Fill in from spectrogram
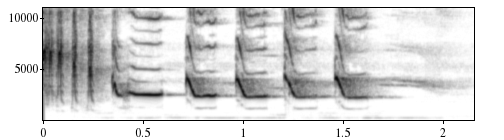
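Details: Active besetan song of a Lemon-bellied White-eye: a fast buzzy stutter leading into five quick, high, ringing notes that each drop steeply in pitch, evenly repeated about four times a second.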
